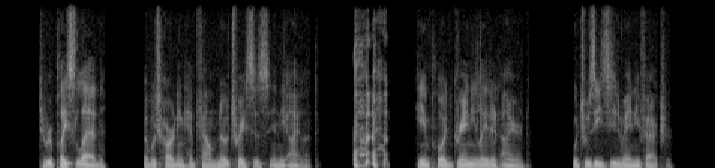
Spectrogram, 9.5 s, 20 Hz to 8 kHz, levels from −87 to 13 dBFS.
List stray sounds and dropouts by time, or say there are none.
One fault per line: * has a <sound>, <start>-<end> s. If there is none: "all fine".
* has a throat clearing, 4.7-5.2 s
